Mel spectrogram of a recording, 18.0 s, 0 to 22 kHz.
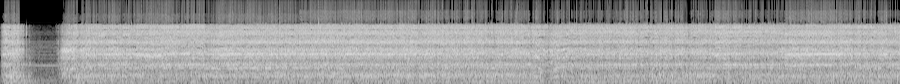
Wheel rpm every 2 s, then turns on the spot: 110, 220, 230, 230, 230, 200, 230, 230, 230.
none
